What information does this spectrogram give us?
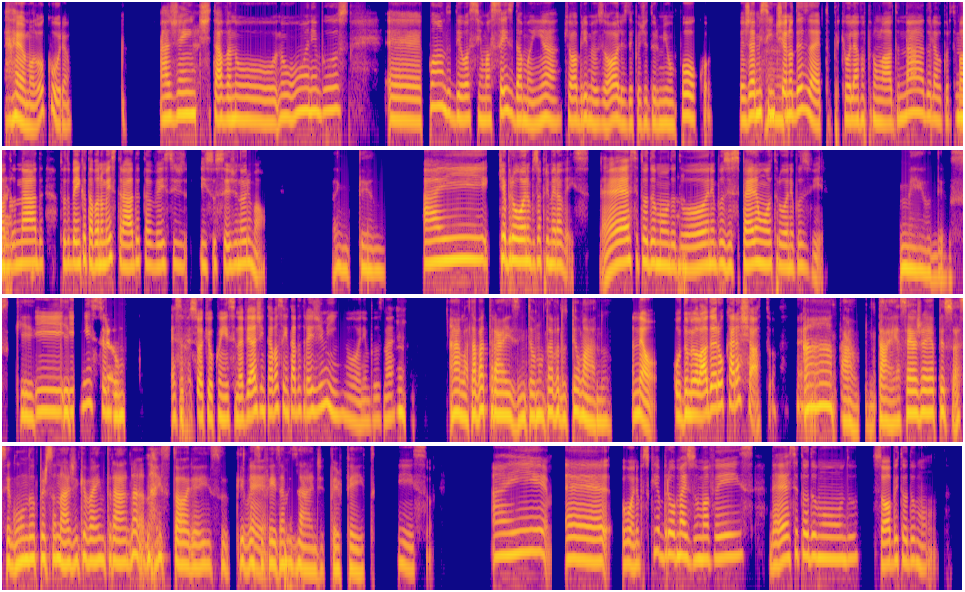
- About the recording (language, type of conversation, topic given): Portuguese, podcast, Já fez alguma amizade que durou além da viagem?
- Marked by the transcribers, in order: tapping; chuckle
